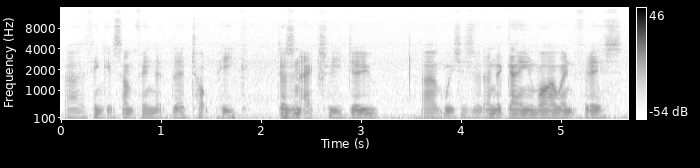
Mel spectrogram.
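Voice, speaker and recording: A British man giving a casual hands-on product review in an informal, halting way. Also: lowish voice, level tone, a bit bright, a little hiss or hum, low-quality recording.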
